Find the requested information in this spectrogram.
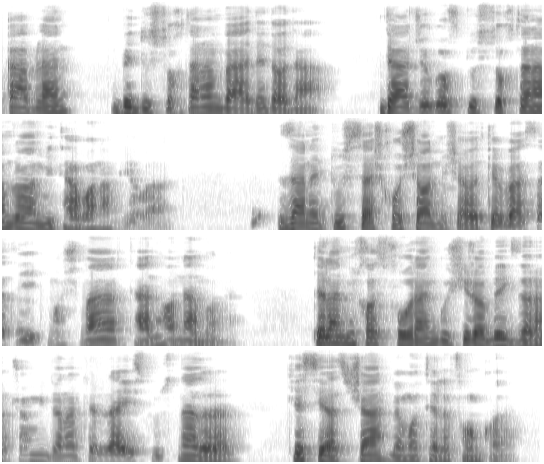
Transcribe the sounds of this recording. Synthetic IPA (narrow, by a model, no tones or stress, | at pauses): ɢæblæn | be̞d̪uːsd̪oxt̪æɾæmvæd̪e̞d̪ɒːd̪eæ̰m | d̪æɾd͡ʒɒːɡoft̪̚d̪uːsd̪oxt̪æɾæmɾɒːhæmːiːt̪ʰævɒːnæmbijɒ̰ːvæ̰ɾæ̰m | zæned̪uːst̪æʃxo̞ʃhɒːlmiːʃæ̰væd̪̥̚cʲʰe̞væsæt̪ʰejecʰmoʃmæɾd̪t̪ʰænɦɒːnæmɒ̰næ̰n | d̪̥e̞læmːiːxɒːst̪foːɾænɡuːʃiːɾɒːbe̞ɡzɒːɾæmt͡ʃʰonmiːd̪ɒːnæmcʰe̞ɾæiːsd̪uːst̪næd̪ɒːɾæ̰d̪̥̚ | cʰesiːæzʃæhɾbe̞mɒːt̪ʰe̞le̞fonkʰo̞̰næ̰m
